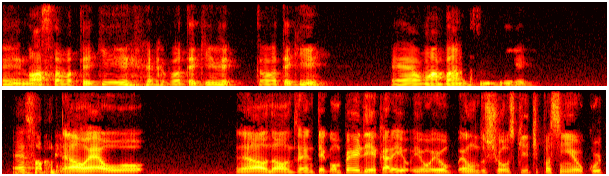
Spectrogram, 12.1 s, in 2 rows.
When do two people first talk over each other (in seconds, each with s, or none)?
none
